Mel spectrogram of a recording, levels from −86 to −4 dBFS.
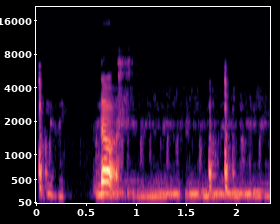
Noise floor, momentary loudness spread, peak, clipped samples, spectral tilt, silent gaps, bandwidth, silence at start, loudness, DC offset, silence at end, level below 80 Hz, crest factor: -40 dBFS; 19 LU; -2 dBFS; under 0.1%; -6.5 dB/octave; none; 7.6 kHz; 0.05 s; -19 LUFS; under 0.1%; 0 s; -70 dBFS; 20 dB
